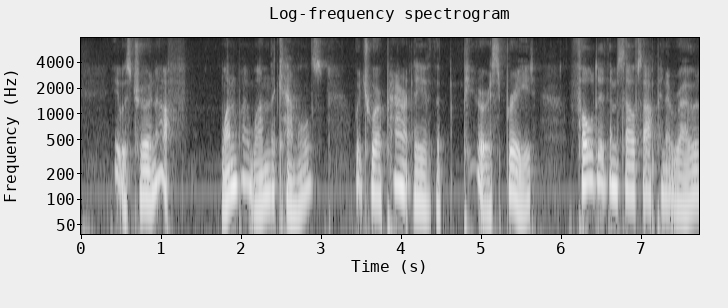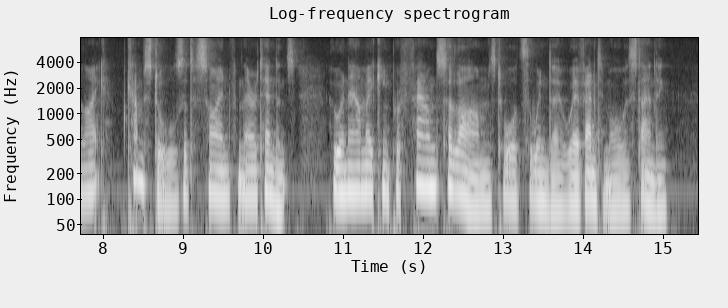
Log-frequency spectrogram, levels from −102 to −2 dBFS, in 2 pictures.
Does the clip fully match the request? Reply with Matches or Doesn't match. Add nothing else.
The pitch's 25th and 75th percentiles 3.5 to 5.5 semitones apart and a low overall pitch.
Matches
